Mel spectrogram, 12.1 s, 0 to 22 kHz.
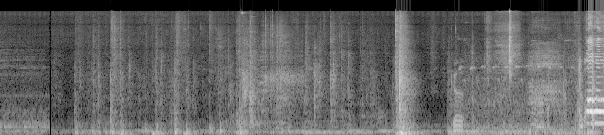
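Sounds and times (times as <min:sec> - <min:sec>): front door opening and shutting: 0:04.5 - 0:08.5
door banging shut: 0:07.9 - 0:08.5.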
